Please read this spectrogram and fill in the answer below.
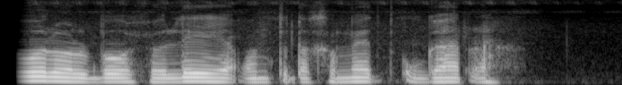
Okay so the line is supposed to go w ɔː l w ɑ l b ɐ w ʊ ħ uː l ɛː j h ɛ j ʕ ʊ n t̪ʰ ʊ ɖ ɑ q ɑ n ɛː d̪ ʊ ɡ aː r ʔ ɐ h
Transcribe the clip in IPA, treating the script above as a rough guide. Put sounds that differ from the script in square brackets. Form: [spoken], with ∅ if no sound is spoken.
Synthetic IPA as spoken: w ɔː l w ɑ l b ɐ w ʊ ħ uː l ɛː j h ɛ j ʕ ʊ n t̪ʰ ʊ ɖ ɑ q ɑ [m] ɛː d̪ ʊ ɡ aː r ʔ ɐ h

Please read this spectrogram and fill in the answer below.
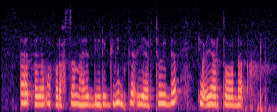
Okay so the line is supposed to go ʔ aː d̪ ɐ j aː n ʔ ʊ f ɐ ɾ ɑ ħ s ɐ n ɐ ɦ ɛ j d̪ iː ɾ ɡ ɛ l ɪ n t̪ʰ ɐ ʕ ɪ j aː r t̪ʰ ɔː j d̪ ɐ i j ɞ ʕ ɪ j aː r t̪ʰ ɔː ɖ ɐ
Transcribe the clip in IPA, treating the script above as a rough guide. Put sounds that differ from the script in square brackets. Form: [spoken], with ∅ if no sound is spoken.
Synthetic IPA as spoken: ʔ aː d̪ ɐ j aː n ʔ ʊ f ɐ ɾ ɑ ħ s ɐ n ɐ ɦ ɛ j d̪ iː ɾ ɡ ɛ l ɪ n t̪ʰ ɐ ʕ ɪ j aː r t̪ʰ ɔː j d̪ ɐ i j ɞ ʕ ɪ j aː r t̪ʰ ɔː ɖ ɐ

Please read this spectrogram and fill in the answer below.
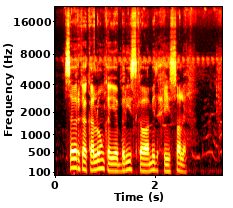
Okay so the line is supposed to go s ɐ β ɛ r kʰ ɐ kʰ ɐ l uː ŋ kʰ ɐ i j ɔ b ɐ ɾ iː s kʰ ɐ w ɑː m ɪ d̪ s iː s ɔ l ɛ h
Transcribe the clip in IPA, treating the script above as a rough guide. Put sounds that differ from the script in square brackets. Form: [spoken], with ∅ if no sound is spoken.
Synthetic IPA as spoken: s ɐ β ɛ r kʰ ɐ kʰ ɐ l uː ŋ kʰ ɐ i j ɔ b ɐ ɾ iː s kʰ ɐ w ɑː m ɪ d̪ [ħ] iː s ɔ l ɛ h

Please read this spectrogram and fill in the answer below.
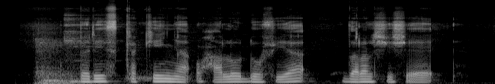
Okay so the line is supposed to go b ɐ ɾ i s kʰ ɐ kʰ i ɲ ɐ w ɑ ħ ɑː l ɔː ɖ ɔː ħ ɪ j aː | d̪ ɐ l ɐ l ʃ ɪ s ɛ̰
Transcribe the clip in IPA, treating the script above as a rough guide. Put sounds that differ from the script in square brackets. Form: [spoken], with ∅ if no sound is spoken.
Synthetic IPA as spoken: b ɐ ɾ i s kʰ ɐ kʰ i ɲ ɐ w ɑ ħ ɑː l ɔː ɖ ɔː [f] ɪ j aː | d̪ ɐ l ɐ l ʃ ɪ [ʃ] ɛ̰

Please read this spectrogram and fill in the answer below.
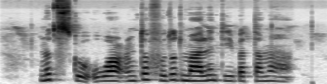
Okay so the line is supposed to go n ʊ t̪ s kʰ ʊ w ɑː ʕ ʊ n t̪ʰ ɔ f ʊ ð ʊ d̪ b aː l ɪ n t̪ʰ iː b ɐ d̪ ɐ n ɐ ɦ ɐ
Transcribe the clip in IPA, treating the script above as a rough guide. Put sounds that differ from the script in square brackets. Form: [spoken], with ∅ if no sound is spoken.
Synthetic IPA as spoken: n ʊ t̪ s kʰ ʊ w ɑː ʕ ʊ n t̪ʰ ɔ f ʊ ð ʊ d̪ [m] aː l ɪ n t̪ʰ iː b ɐ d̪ ɐ [m] ɐ ɦ ɐ

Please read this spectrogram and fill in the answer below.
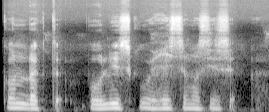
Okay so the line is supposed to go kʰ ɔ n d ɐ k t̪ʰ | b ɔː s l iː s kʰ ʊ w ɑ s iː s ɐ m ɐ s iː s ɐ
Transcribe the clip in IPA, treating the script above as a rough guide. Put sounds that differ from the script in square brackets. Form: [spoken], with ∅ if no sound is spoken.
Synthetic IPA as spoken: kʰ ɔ n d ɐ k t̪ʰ | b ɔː [∅] l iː s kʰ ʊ w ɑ [ħ] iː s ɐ m ɐ s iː s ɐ

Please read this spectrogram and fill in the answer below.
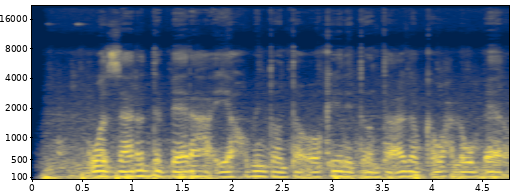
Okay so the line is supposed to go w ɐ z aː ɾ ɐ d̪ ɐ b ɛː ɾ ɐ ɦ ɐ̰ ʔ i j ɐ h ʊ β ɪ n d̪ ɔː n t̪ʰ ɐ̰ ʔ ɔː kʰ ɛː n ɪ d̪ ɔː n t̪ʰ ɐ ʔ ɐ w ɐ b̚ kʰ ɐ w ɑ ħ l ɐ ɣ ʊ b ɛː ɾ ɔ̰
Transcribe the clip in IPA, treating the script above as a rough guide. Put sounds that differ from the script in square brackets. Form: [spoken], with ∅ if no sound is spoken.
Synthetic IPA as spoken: w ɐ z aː ɾ ɐ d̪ ɐ b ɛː ɾ ɐ ɦ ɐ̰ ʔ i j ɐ h ʊ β ɪ n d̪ ɔː n t̪ʰ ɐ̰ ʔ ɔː kʰ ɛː n ɪ d̪ ɔː n t̪ʰ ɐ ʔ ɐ [ɣ] ɐ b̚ kʰ ɐ w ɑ ħ l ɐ ɣ ʊ b ɛː ɾ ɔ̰

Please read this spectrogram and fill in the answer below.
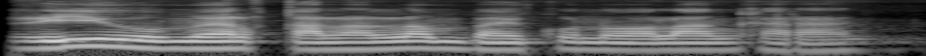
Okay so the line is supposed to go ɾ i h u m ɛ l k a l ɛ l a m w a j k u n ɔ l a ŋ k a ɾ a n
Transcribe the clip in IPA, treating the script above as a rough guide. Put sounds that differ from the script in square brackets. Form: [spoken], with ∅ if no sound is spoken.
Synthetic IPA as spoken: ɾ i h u m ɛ l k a l [a] l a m [b] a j k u n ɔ l a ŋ k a ɾ a n

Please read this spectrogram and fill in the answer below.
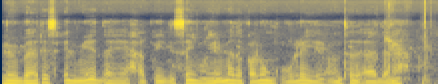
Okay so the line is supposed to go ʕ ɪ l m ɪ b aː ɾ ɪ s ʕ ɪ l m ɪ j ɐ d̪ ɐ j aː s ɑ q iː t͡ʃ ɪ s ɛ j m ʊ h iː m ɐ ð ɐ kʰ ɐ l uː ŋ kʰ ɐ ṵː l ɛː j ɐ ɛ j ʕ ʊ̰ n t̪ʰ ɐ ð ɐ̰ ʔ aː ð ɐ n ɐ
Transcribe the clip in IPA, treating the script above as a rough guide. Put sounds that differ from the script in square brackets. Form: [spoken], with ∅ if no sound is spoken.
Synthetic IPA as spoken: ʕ ɪ l m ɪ b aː ɾ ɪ s ʕ ɪ l m ɪ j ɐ d̪ ɐ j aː [ħ] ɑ q iː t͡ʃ ɪ s ɛ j m ʊ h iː m ɐ ð ɐ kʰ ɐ l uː ŋ kʰ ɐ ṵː l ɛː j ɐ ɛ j ʕ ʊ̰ n t̪ʰ ɐ ð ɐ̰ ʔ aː ð ɐ n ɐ

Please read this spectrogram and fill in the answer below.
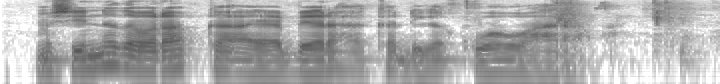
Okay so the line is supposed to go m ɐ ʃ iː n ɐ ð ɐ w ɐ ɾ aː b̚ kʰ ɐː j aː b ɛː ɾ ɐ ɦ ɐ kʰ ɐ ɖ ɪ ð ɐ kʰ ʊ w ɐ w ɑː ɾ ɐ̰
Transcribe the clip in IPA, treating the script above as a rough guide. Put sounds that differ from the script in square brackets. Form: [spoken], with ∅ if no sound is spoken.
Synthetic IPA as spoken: m ɐ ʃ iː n ɐ ð ɐ w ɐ ɾ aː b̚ kʰ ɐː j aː b ɛː ɾ ɐ ɦ ɐ kʰ ɐ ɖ ɪ [ɣ] ɐ kʰ ʊ w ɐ w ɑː ɾ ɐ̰

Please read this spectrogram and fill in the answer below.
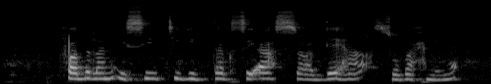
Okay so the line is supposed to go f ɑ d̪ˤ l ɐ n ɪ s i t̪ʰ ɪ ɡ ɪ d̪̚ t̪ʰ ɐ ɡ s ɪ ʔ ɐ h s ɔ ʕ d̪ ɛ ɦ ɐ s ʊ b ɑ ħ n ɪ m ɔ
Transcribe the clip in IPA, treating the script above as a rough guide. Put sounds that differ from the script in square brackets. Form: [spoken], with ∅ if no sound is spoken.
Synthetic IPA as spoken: f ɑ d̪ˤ l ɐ n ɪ s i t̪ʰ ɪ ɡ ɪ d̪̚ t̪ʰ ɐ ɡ s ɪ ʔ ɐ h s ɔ ʕ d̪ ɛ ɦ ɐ s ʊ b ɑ ħ n ɪ m ɔ

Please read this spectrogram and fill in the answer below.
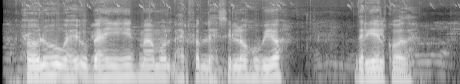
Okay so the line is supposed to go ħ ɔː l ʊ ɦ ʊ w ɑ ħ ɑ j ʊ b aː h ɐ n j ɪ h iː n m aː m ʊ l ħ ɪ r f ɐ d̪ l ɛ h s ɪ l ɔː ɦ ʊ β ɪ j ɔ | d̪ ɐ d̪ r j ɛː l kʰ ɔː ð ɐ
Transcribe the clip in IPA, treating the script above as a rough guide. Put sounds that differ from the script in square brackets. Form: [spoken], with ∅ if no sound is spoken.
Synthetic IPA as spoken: ħ ɔː l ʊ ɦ ʊ w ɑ ħ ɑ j ʊ b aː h ɐ n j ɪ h iː n m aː m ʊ l ħ ɪ r f ɐ d̪ l ɛ h s ɪ l ɔː ɦ ʊ β ɪ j ɔ | d̪ ɐ [∅] r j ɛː l kʰ ɔː ð ɐ

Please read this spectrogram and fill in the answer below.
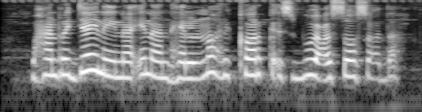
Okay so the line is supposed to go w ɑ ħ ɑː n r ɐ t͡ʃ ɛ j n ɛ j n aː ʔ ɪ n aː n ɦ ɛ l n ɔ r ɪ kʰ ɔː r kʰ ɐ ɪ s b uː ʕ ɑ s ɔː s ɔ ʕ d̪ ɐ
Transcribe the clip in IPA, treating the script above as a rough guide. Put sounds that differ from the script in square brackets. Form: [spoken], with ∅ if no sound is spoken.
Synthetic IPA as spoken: w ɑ ħ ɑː n r ɐ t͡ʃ ɛ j n ɛ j n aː ʔ ɪ n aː n ɦ ɛ l n ɔ r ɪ kʰ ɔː r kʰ ɐ ɪ s b uː ʕ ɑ s ɔː s ɔ ʕ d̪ ɐ

